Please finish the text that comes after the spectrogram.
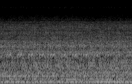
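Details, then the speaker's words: Mitsubishi Canter Euro 4 common-rail diesel: steady, smooth clatter at a raised even idle with no pedal input, rpm raised by turning the variable resistor idle-up control, as used for bleeding or PTO; no knocks or misses. "nah ini pun ketika diputer dikit Itu rpm nya sungainya banyak ya seperti ini"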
